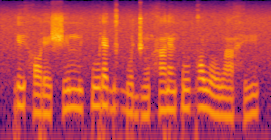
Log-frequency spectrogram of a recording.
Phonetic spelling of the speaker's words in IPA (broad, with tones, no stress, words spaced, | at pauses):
ɾi˧hɔ˨ɾe˨ ʃi˨˦ mi˧k͡pu˦ ɾɛ˦˨ɡɛ˧ɡ͡bo˨ d͡ʒũ˨hã˧ɾɛ̃˧ k͡pu˧ɡɔ˧ wo˨wã˨hi˨˦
